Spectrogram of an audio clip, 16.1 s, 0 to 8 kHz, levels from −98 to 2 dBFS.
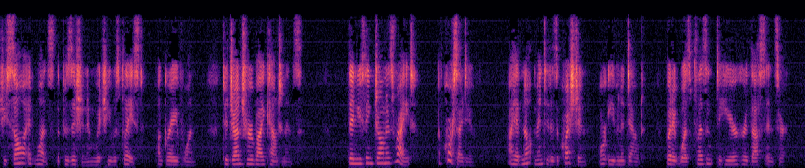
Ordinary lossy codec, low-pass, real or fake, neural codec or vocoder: MP3, 64 kbps; 7.2 kHz; real; none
